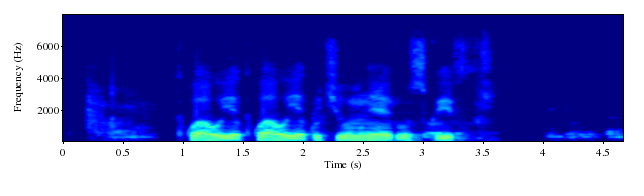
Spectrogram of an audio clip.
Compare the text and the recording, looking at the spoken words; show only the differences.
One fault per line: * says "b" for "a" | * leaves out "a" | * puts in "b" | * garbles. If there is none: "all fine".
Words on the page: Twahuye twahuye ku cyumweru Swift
all fine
